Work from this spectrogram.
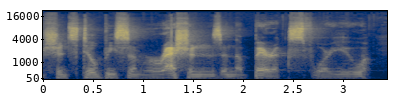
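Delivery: very hushed, quiet, forced through clenched, gritted teeth. Game master voicing a character who won't budge, answering the player through gritted teeth. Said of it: "he says through his gritted teeth".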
